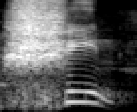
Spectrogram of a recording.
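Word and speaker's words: ش: সা এটা শিন, শিন অর্থাৎ জিব্বার মাঝখান উপরে তালের সঙ্গে শিন, শিন।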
